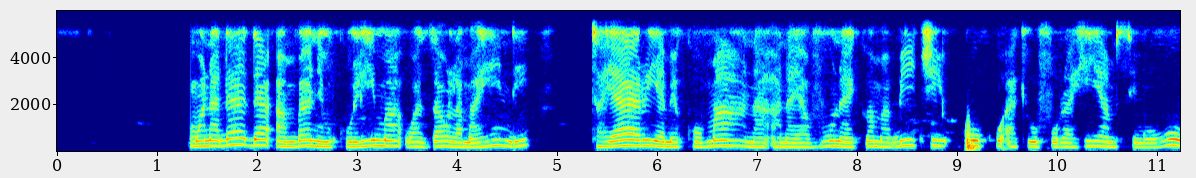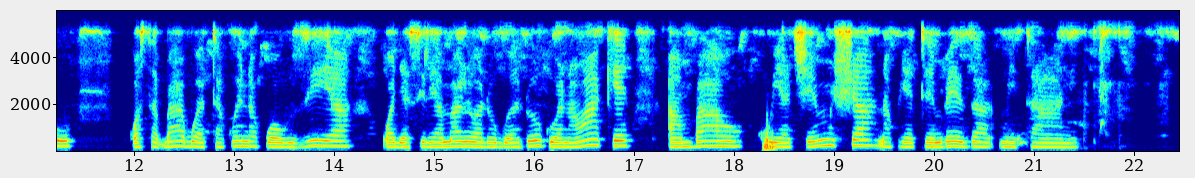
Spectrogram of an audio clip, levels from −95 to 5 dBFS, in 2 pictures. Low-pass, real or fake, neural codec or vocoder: 5.4 kHz; real; none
